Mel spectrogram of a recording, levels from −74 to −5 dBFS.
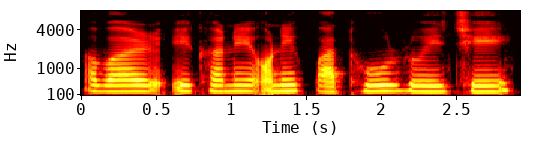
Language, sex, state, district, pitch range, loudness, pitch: Bengali, female, West Bengal, Cooch Behar, 195-205 Hz, -19 LUFS, 200 Hz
